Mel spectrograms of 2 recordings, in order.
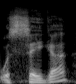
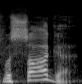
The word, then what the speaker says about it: Wasaga: morning from Osaka I said is it was Sega or was Saga and it's Wasaga and I will I will make sure I always say it correctly now thank you very much John was Saga not with Sega but so many people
